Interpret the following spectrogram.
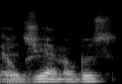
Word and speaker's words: Jiyan Oguz: Today we're joined by Jiyan Oguz. Is that right? Hoping that's That's correct, yeah. It's cool. Jiyan Oguz.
